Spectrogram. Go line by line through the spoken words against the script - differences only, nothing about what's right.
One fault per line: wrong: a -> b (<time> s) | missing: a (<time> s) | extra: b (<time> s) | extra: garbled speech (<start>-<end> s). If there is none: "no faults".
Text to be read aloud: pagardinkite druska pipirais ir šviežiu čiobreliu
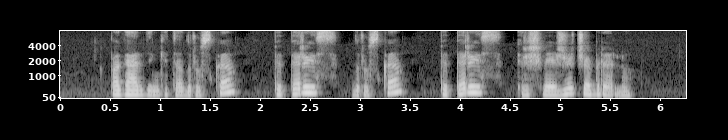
extra: druska pipirais (3.0 s)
